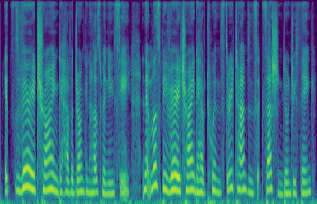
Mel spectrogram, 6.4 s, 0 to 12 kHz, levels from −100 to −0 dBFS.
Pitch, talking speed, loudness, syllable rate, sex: 220 Hz, 245 wpm, -19 LUFS, 5.6 syllables/s, female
